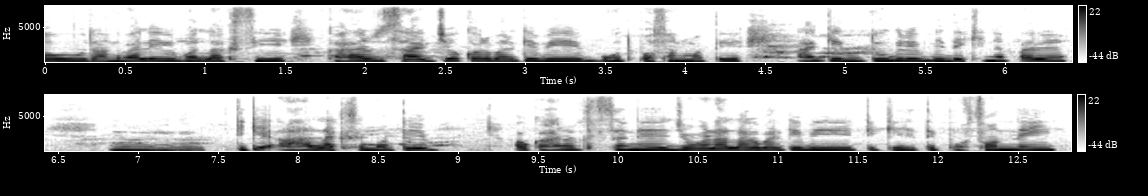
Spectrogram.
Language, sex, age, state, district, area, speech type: Odia, female, 18-30, Odisha, Bargarh, rural, spontaneous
